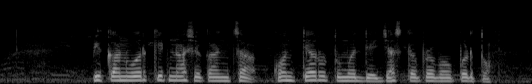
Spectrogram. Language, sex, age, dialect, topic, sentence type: Marathi, male, 18-24, Standard Marathi, agriculture, question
